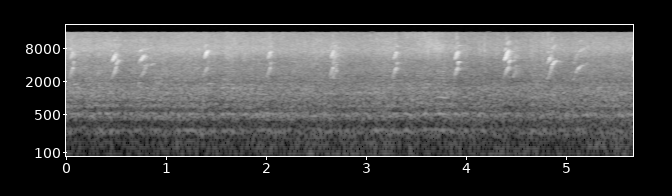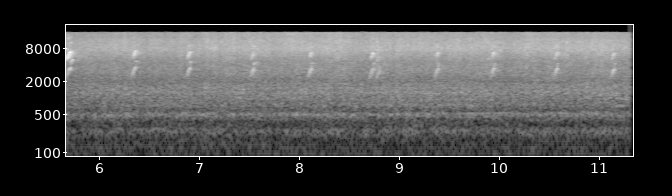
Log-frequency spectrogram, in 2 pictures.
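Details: Continuous droning buzz of honey bees coming and going at a Top Bar Hive entrance on nectar-gathering trips, with a low hum and brief high-pitched chirps repeating quickly and regularly through the recording.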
